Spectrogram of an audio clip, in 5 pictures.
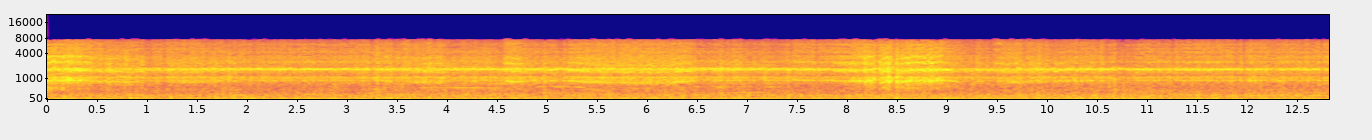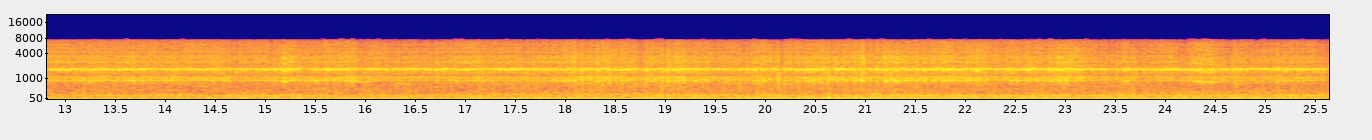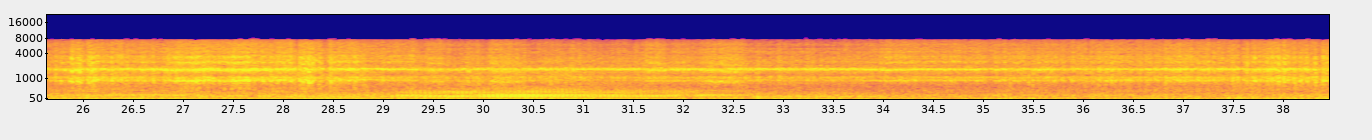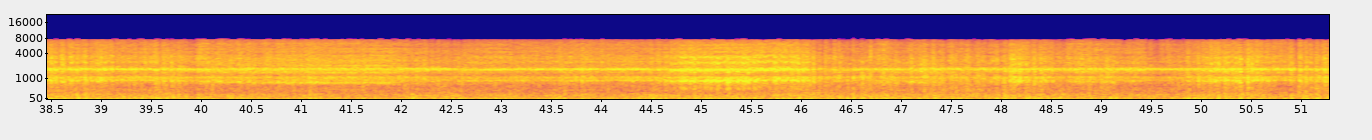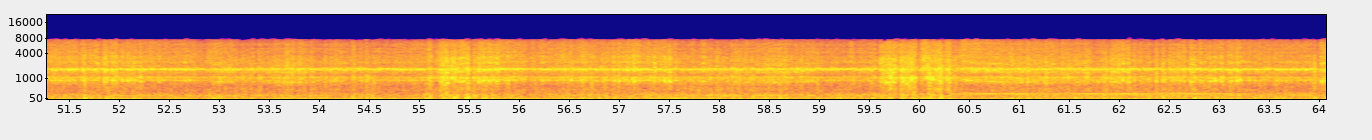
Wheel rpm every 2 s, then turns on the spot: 210, 230, 220, 220, 220, 230, 230, 230, 230, 230, 230, 230, 230, 220, 230, 230, 230, 230, 230, 230, 220, 230, 230, 210, 220, 230, 230, 230, 230, 220, 240, 230.
none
